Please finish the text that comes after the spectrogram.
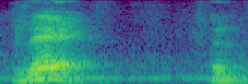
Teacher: रे एक ऐसा व्यंजन है जो परकंपित है और लुंठित व्यंजन भी है। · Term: परकंपित व्यंजन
